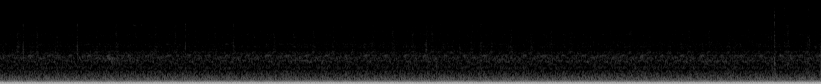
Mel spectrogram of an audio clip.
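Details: 2015 Ford F-250 Powerstroke diesel just after changing both fuel filters and oil, filters not leaking: deep even diesel rumble at constant low pitch with no knocking or ticking; clean healthy idle.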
